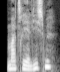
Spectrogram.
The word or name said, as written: MATERIALISME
